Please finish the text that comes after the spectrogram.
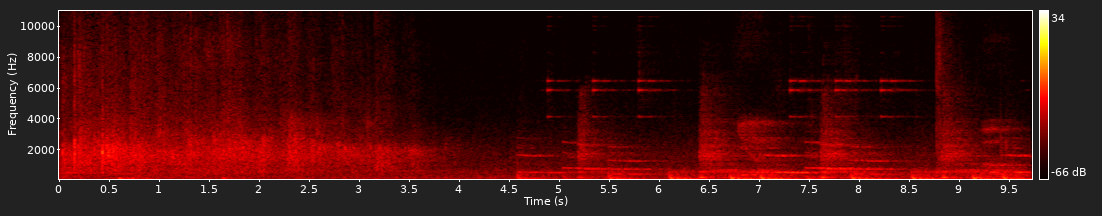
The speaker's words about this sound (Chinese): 所以请问一下，你们好了吗？好了，OK，好，那我们就再一次热烈掌声欢迎他们出场。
